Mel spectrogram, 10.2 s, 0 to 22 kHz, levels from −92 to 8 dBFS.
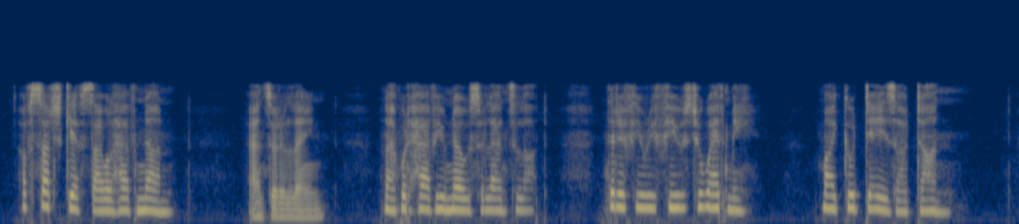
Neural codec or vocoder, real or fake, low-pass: none; real; 5.4 kHz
